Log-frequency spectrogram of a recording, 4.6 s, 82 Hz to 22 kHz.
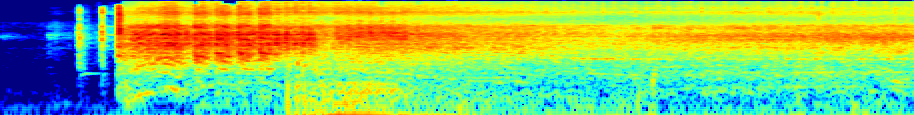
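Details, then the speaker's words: Porsche 996 Carrera with a brand-new starter motor, during a voltage drop test: brief brisk crank that catches almost at once, flares, then settles to a smooth idle; quick start versus the old lazy, slow starter. "so you can see how quick the start a motor starts compared to before it's very lazy and very slow"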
